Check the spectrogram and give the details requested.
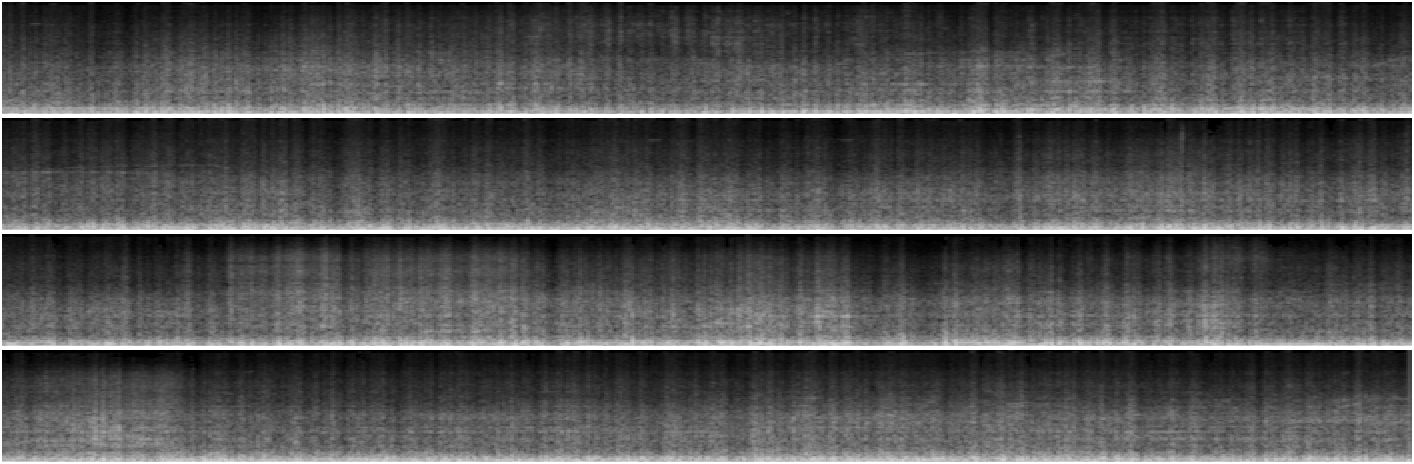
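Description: Race car engine running at a steady idle, heard from the cockpit, with a few brief louder rushes of noise midway through.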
